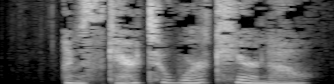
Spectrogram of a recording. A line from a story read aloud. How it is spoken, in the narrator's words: she whispers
